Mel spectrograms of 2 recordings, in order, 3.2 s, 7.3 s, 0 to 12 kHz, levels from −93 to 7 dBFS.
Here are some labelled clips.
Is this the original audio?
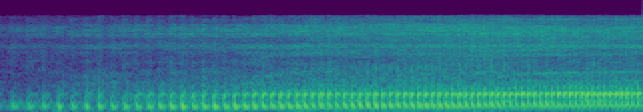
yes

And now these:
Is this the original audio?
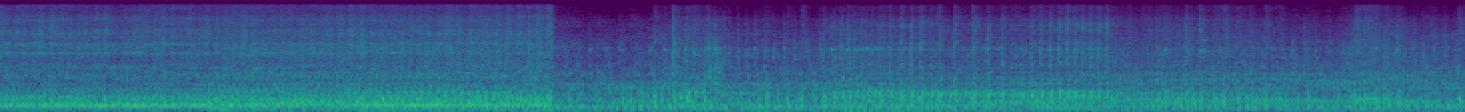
no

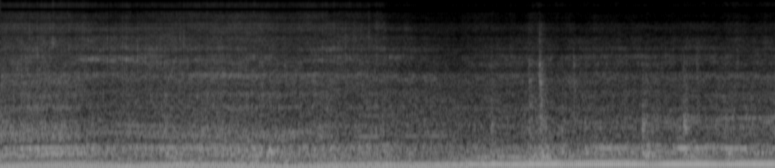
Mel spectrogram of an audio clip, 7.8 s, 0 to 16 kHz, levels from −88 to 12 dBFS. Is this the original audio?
no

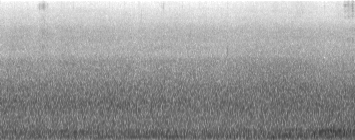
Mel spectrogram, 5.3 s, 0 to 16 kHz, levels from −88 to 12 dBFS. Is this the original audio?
yes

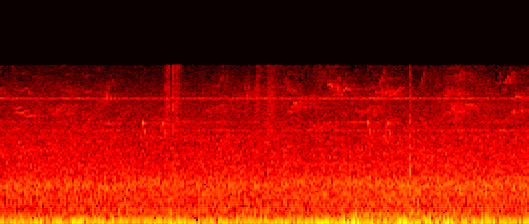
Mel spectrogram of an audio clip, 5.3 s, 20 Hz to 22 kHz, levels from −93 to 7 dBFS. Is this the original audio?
yes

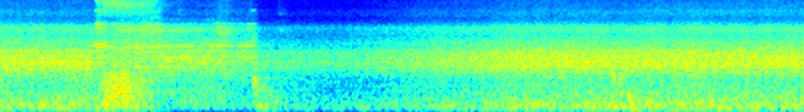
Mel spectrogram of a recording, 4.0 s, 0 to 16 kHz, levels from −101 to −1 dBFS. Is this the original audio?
yes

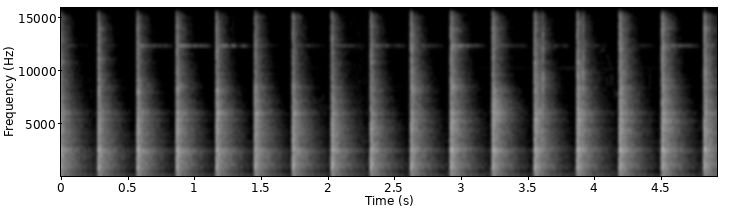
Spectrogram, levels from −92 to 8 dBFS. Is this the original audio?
yes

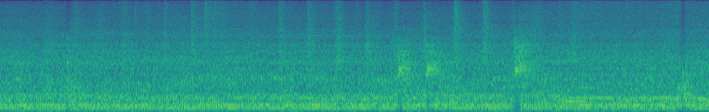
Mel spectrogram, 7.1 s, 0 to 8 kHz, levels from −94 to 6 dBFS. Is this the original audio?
no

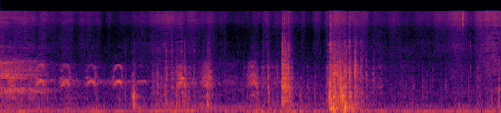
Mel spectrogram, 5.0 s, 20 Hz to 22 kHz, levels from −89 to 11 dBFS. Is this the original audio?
yes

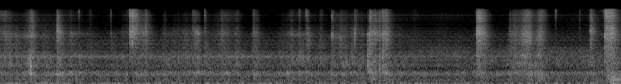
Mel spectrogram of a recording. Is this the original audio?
no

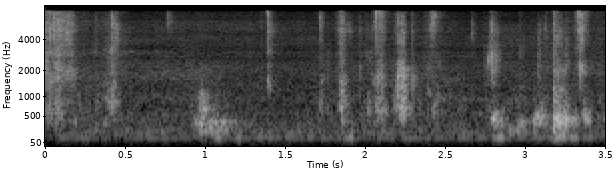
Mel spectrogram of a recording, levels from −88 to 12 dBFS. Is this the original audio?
no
